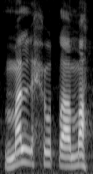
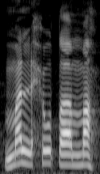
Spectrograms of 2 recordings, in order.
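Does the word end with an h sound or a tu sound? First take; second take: h sound; h sound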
